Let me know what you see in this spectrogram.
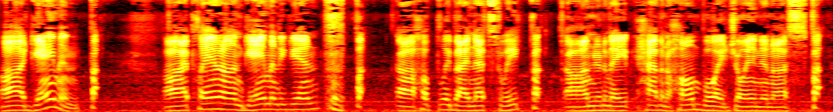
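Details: Adult male with Tourette syndrome speaking casually, with involuntary noises and utterances during his speech: vocal tics (Tourette syndrome).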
